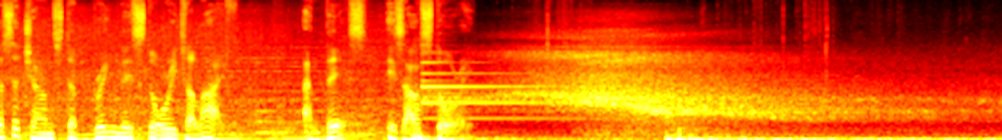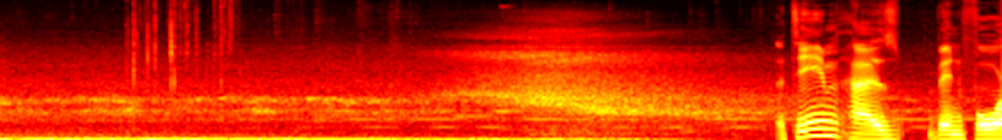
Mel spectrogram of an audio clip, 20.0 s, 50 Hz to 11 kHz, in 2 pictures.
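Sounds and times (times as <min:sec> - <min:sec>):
falling whoosh: 0:04.2 - 0:09.5, 0:14.1 - 0:18.3
deep low rumble: 0:04.2 - 0:17.8
sharp cracks: 0:06.6 - 0:08.7.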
